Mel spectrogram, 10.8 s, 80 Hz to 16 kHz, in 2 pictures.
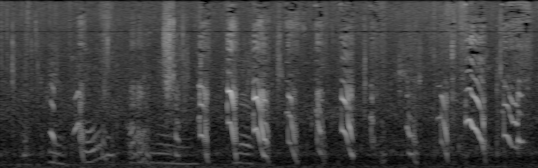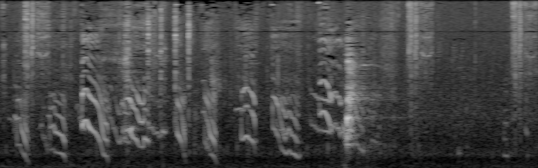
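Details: Several 4-week-old Shiba Inu puppies on their first trip outdoors, possibly cold, call almost without pause: short, high whines sliding downward and little yelps overlapping into a busy, squeaky chorus over a faint low hum.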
